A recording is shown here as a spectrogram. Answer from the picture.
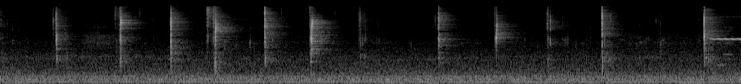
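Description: Close-miked mouth sounds of chewing: sharp wet smacks and clicks about twice a second. A steady high beep starts just before the end.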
